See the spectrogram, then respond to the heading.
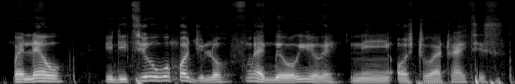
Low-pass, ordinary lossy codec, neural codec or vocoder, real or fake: none; none; none; real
